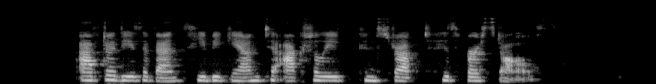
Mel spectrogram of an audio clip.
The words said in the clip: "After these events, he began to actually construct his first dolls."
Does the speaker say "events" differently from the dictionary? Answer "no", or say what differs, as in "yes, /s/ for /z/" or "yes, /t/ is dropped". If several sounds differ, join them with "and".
no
